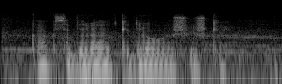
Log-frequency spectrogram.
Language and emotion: Russian, neutral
